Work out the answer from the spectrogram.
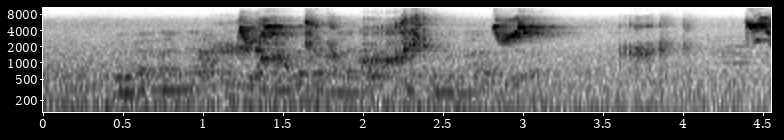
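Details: Long-tailed shrike kept as a pet, singing loud harsh scratchy phrases in irregular bursts of squawks and chattering notes, separated by brief pauses, with low murmuring voices in the background.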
